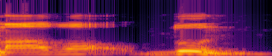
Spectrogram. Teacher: মিম জবর মা, র জবর র, মা র, দ দুই পেশ দুন, ঠোঁট গোল হবে। মা র দুন, হ্যাঁ চাপ দিতে হবে।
